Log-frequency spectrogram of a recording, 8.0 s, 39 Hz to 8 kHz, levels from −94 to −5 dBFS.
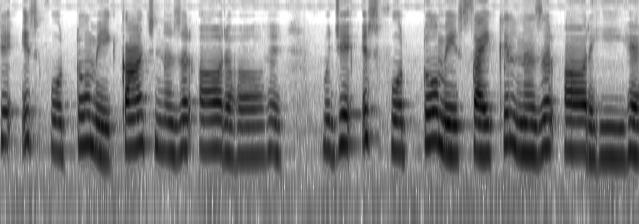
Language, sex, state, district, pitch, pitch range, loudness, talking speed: Hindi, female, Madhya Pradesh, Umaria, 225 Hz, 210-255 Hz, -18 LUFS, 125 wpm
